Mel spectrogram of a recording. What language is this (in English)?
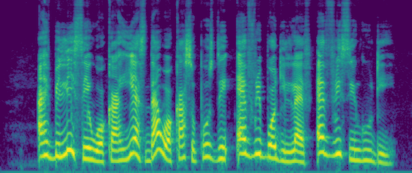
Nigerian Pidgin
